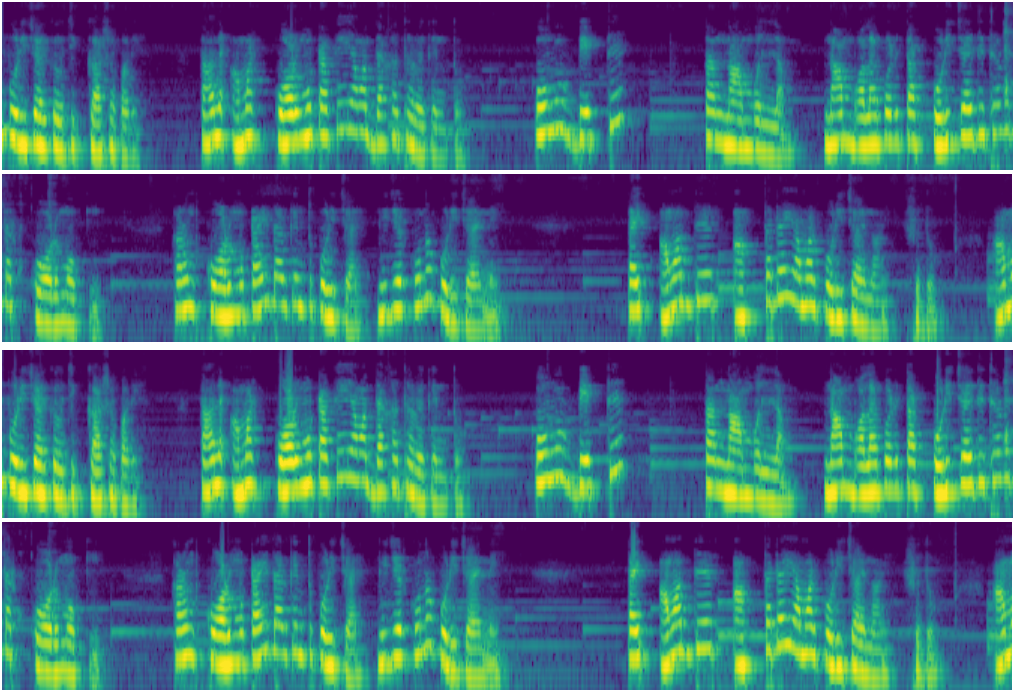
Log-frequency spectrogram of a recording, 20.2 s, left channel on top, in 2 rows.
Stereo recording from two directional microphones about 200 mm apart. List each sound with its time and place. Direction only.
0.0 s a woman's voice: 30° right (ahead or behind)
16.3 s a woman's voice: 25° right (ahead or behind)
